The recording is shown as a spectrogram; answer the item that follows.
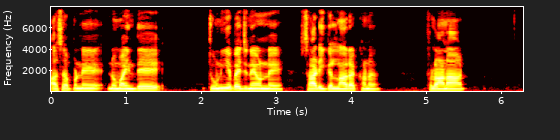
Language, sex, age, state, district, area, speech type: Dogri, male, 30-45, Jammu and Kashmir, Samba, rural, spontaneous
